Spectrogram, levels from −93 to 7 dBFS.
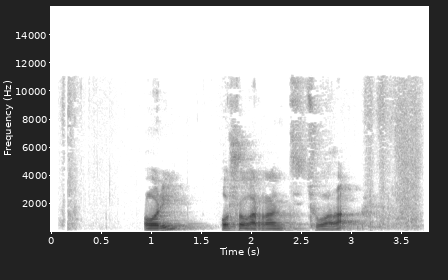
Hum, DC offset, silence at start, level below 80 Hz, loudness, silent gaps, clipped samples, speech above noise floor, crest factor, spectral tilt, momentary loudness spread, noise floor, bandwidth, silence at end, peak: none; under 0.1%; 0.95 s; -74 dBFS; -26 LUFS; none; under 0.1%; 49 dB; 20 dB; -6 dB/octave; 17 LU; -74 dBFS; 11.5 kHz; 0.2 s; -8 dBFS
